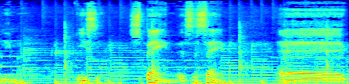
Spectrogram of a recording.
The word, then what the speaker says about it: Neymar: name like neymar it's written neymar and it's pronounced nemer easy spain is the same goalkeeper it's scary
